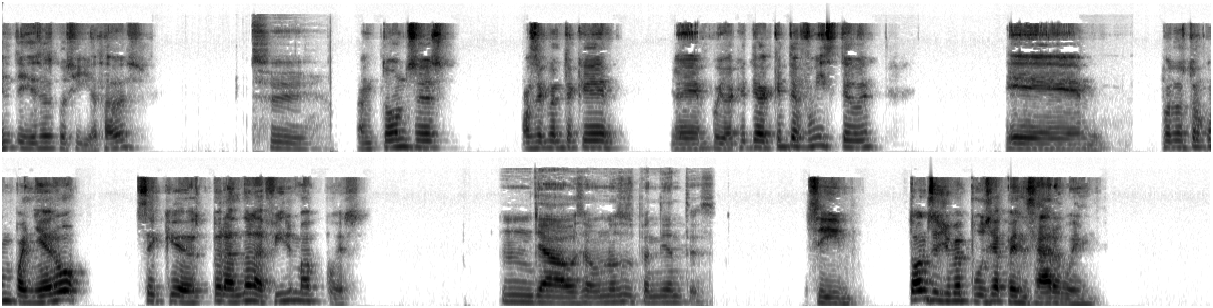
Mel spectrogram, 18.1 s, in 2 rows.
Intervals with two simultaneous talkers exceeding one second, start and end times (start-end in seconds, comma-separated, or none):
none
